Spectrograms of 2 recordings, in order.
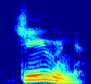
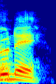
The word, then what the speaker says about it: Dune: Have you seen the trailer for June? I think we were sure. June. Now. Is that one before July? August now, isn't it? Yeah. Dune.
